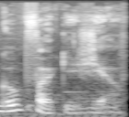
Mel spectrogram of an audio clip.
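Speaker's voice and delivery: whisper. Real, not acted. Muttered aside after cash for gold.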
